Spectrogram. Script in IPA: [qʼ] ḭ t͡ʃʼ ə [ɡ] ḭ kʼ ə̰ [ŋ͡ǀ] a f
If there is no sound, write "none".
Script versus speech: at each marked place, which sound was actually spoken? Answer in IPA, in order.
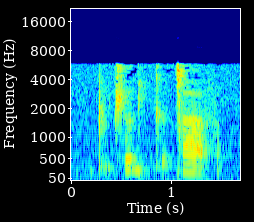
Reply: pʼ, ɡ, ǀ

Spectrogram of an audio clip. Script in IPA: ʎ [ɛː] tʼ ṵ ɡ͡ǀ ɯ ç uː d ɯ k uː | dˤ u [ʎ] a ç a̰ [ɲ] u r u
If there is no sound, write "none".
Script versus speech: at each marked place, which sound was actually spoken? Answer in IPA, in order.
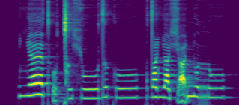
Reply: ɛː, ʎ, ɲ

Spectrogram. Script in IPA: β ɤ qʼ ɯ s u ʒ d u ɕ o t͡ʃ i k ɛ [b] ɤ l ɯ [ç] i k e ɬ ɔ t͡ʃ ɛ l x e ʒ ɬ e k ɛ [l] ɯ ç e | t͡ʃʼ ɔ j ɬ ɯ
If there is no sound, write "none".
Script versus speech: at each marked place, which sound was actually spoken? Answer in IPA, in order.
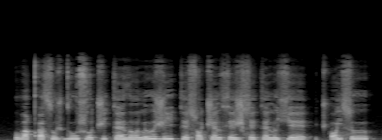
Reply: ð, ʒ, l

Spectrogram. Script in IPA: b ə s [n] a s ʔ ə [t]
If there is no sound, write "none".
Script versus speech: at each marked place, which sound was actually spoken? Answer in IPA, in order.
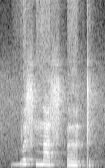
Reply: n, t

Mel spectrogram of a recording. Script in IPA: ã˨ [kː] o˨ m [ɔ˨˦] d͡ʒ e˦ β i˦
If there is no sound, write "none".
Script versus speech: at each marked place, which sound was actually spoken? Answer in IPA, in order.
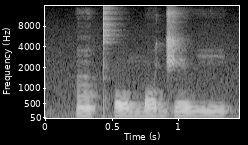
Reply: kʰ, ɔ˨˦

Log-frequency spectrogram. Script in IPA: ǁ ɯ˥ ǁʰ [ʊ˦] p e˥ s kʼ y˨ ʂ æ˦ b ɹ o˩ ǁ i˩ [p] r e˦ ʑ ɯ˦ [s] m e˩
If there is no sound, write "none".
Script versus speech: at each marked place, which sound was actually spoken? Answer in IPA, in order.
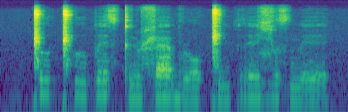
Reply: ɯ˦, p, s

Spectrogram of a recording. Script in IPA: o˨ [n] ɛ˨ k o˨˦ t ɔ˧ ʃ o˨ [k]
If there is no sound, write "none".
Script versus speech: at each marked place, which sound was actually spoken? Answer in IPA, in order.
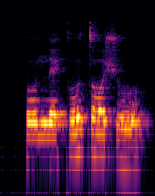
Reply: n, none

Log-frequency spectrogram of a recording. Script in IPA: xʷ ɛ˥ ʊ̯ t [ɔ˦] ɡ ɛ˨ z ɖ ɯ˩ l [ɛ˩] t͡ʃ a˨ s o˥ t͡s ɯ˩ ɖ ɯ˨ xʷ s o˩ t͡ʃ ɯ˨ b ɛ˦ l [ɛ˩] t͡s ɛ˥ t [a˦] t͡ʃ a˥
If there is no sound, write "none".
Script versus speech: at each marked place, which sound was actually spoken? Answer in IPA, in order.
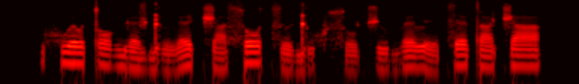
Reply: ɔ˦, ɛ˦, e˩, a˦

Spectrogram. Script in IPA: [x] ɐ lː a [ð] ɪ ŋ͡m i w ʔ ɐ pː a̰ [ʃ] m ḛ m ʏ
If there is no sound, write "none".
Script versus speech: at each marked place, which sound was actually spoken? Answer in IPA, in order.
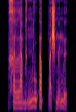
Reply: x, b, ʃ

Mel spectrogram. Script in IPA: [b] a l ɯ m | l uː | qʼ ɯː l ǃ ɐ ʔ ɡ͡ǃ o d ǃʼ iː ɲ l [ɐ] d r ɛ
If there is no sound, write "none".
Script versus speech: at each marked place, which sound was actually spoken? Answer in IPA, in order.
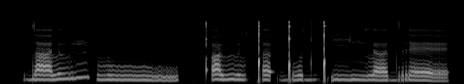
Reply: d, ɐ

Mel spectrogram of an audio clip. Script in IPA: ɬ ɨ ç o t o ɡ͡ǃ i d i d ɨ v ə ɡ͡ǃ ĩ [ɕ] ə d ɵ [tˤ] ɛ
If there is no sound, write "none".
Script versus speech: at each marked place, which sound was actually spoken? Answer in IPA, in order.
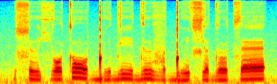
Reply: ɕ, t͡s

